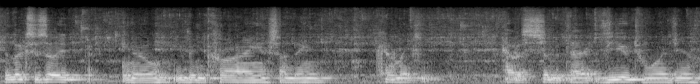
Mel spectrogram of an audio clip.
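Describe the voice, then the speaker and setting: A young man, a punk band founder, talking in a casual documentary interview, halting and restarting as he searches for words. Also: on the low side, level tone, roomy sound, low-quality recording.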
